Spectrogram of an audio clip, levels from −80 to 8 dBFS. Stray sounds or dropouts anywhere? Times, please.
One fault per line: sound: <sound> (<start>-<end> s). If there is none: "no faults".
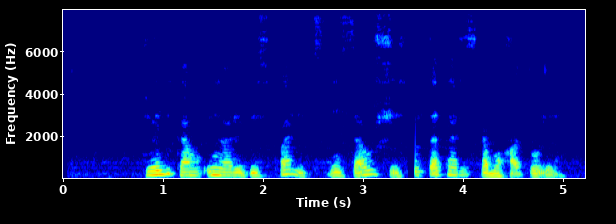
sound: dropout (3.4-3.5 s)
